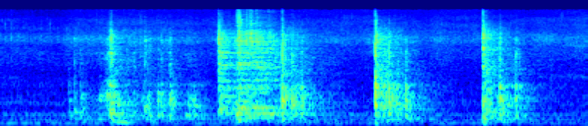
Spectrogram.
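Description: Mushrooms, garlic and hot pepper cook in a pan, with four or five sharp bursts of sizzling and scraping as the mix is stirred, separated by quieter frying hiss.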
